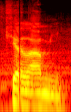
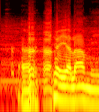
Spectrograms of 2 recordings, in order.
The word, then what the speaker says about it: Kyalami: We'll try to, from time to time, improve our pronunciation. But yeah, for now, let's just say it's Kyalami, because that's what they say in Assetto Corsa competition.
